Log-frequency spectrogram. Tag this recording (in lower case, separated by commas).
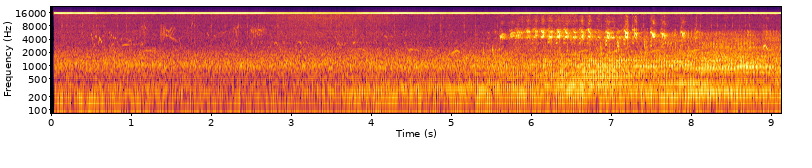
auto racing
